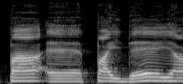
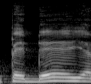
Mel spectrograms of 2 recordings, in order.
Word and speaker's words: Paideia: A pronúncia é pouco, né? Paideia ou pedeia, né?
